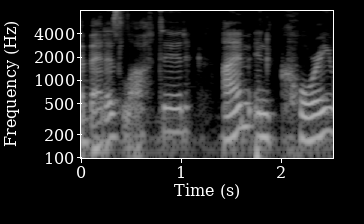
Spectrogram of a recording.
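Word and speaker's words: Koury: is lofted I'm in Corey residence hall that is k-o-u-r-y I'll spell it but Corey is the dorm I recommend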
